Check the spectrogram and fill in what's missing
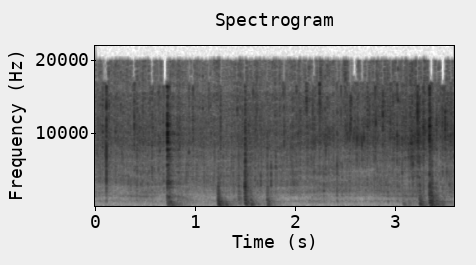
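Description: Tomatoes sautéing in a pan as ground coriander, chili and turmeric powders are stirred in, giving a soft steady sizzle broken by a few sharp scraping stirs, close by with no talk.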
